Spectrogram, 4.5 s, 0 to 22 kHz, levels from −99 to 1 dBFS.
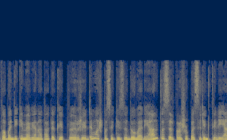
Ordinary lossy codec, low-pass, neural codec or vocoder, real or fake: AAC, 32 kbps; 14.4 kHz; codec, 32 kHz, 1.9 kbps, SNAC; fake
